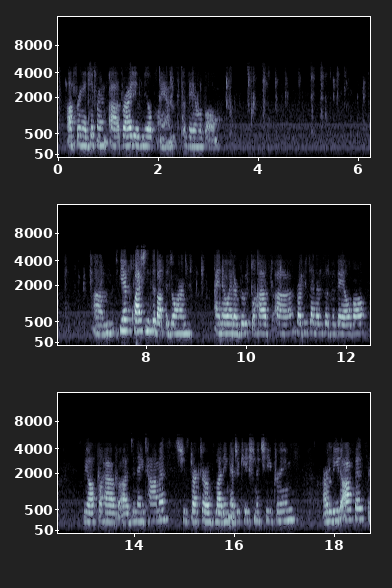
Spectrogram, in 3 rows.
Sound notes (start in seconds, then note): 3.2 typing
